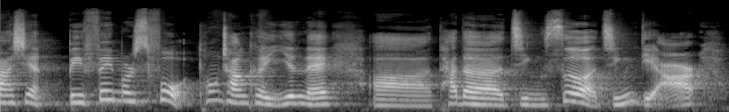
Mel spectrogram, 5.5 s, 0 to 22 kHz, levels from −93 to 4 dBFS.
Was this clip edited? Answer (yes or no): no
